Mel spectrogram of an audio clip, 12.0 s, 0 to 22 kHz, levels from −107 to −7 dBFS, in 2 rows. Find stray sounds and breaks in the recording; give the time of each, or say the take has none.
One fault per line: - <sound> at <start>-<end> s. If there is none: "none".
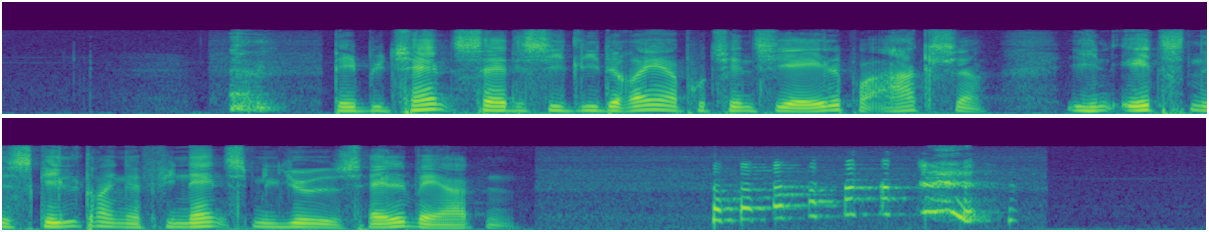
- throat clearing at 1.1-1.5 s
- laugh at 9.6-11.1 s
